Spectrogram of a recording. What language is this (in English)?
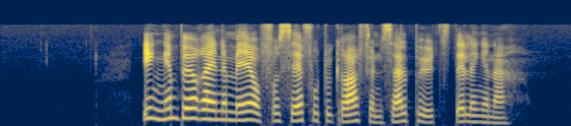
Norwegian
